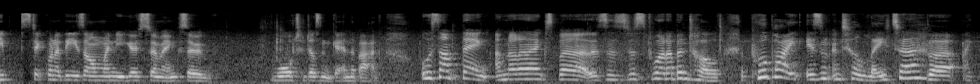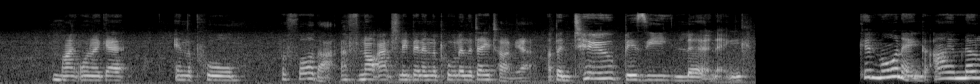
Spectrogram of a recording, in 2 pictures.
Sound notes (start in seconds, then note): none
